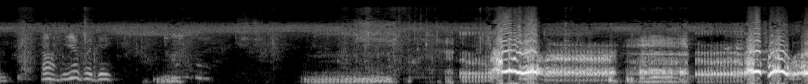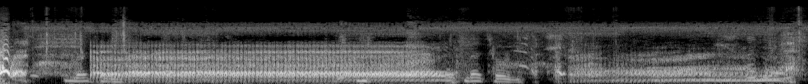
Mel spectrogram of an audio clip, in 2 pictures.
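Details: Angry dog barking loudly: long rough, droning growls broken by sharp loud bursts, with human voices talking at the start and in between.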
